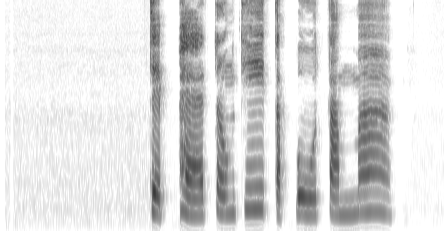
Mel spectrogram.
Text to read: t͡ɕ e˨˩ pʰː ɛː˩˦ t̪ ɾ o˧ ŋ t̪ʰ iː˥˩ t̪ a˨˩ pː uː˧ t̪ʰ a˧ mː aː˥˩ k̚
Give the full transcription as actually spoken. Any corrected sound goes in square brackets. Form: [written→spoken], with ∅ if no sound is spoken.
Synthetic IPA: t͡ɕ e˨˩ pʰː ɛː˩˦ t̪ ɾ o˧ ŋ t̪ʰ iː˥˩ t̪ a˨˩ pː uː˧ [t̪ʰ→t̪] a˧ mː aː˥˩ k̚

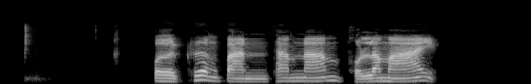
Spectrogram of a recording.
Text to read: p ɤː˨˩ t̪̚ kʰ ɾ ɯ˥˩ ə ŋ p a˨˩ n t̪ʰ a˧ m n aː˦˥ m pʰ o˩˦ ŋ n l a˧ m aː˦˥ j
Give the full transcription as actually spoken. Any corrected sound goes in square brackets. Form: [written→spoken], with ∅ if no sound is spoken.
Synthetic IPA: p ɤː˨˩ t̪̚ kʰ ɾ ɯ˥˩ ə ŋ p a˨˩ n t̪ʰ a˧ m n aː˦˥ m pʰ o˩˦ [ŋ→∅] n l a˧ m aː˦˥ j

